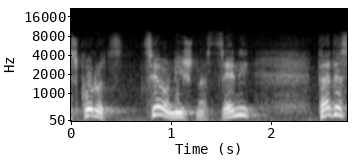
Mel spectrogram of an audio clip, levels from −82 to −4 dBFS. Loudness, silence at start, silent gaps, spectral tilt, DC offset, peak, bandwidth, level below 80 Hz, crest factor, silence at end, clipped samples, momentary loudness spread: -17 LUFS; 0 s; none; -6 dB/octave; under 0.1%; -2 dBFS; 8.8 kHz; -50 dBFS; 14 dB; 0 s; under 0.1%; 21 LU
